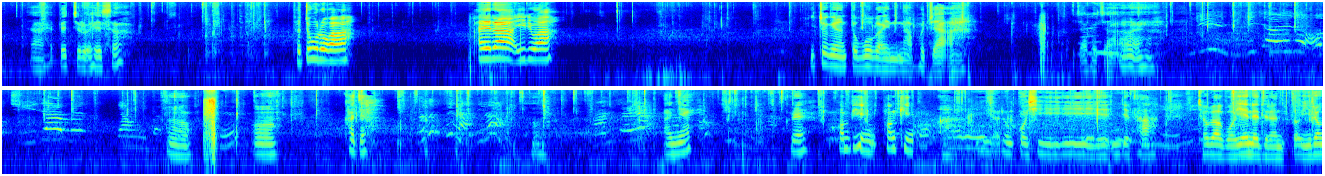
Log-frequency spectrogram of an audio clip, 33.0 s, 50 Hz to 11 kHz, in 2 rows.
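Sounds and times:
stroller wheels rolling on asphalt: 0.0s - 33.0s
walking footsteps: 7.0s - 33.0s.

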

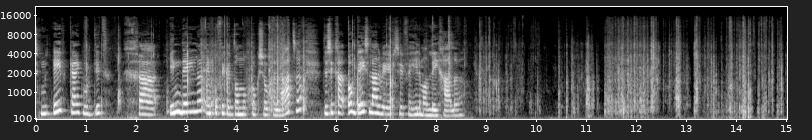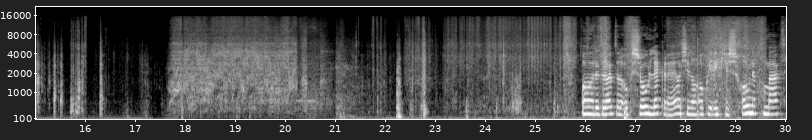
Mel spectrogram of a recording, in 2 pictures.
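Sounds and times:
plastic items clicking and knocking: 1.0s - 7.4s, 8.1s - 16.6s.

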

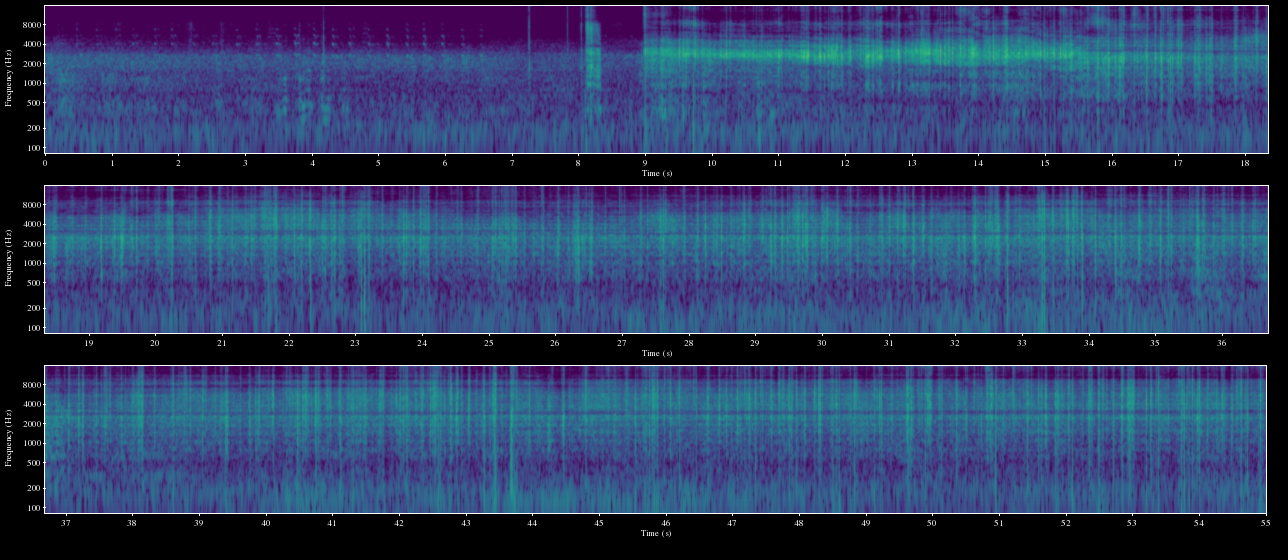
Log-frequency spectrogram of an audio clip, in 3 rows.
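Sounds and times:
welding arc crackling: 7.8s - 55.0s.

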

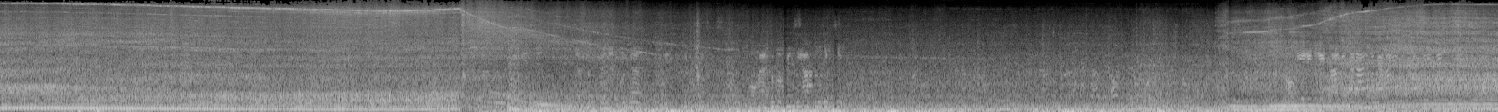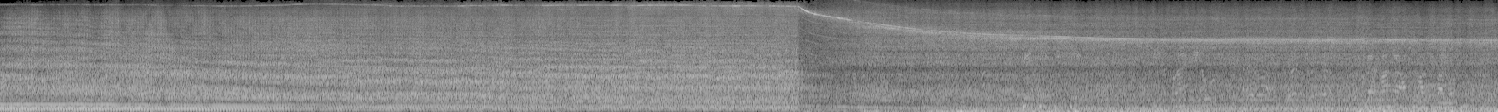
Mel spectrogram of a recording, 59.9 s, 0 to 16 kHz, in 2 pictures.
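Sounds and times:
high turbo whine: 0.0s - 59.9s
tractor diesel engine revving: 0.0s - 59.9s.

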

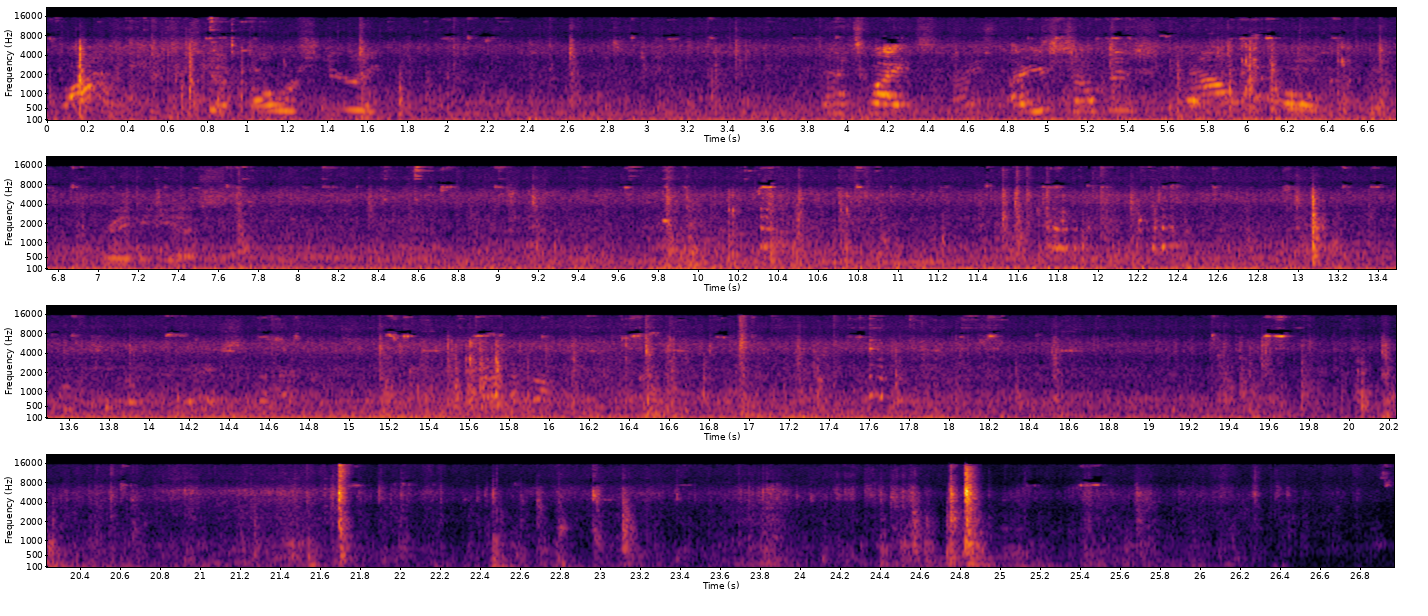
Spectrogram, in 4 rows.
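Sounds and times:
car engine running: 0.0s - 21.6s
knocks and clunks: 0.0s - 26.4s.

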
